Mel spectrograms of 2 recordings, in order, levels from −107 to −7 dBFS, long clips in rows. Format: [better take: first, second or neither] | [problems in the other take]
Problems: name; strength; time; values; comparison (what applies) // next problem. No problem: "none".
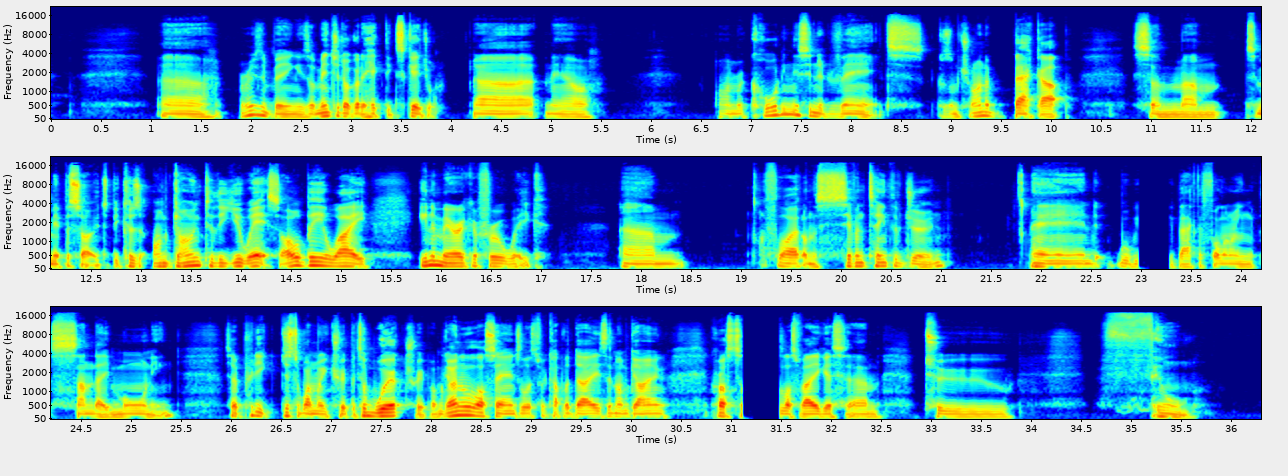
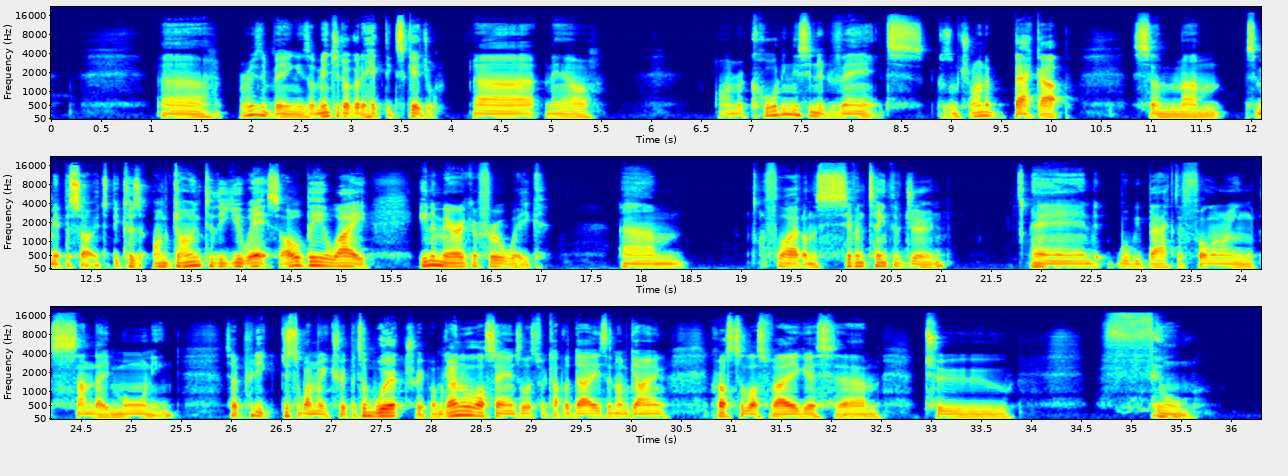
second | audio freezing; at 23 s and at 31 s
